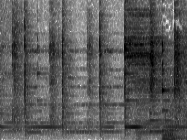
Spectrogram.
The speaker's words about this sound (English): My phones are ringing. It's crazy.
